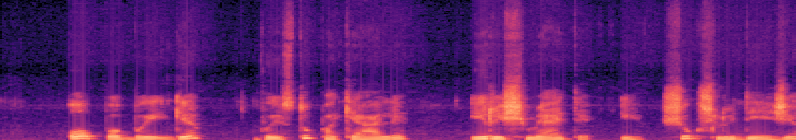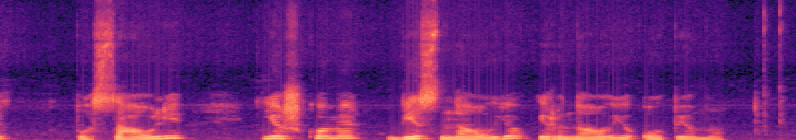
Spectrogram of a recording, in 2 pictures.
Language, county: Lithuanian, Vilnius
